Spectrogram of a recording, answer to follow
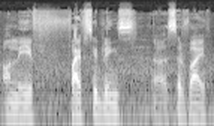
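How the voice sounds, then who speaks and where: A man from Indonesia with an Indonesian accent, telling his personal story in a hesitant, careful way with frequent pauses. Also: fairly low pitch, level tone, gravelly, a little mellow, a little hiss or hum. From Indonesia, South Sumatra. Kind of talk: unscripted personal testimony.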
